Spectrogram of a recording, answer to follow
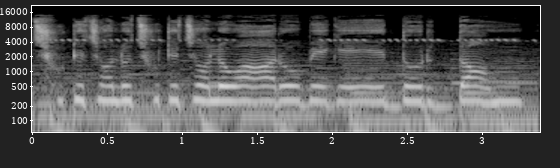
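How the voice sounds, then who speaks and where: A woman with a high voice gives a slow, dramatic poetry recitation. She shapes each phrase expressively and with emphasis, stretching words out, while music plays behind her. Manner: expressive, measured, emphatic delivery with drawn-out phrases. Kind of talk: dramatic Bengali poem recitation.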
